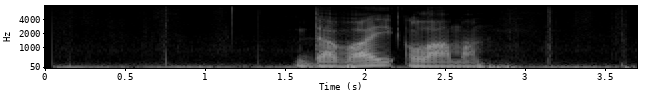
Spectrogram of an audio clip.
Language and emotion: Russian, neutral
